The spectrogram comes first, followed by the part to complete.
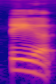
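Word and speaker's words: tear: नीचे भी दे रखा है इसको, टे अ र, टेयर, इस तरीके से। तो यहाँ पर उच्चारण है ए अ, क्या है ई ए का ए अ।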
